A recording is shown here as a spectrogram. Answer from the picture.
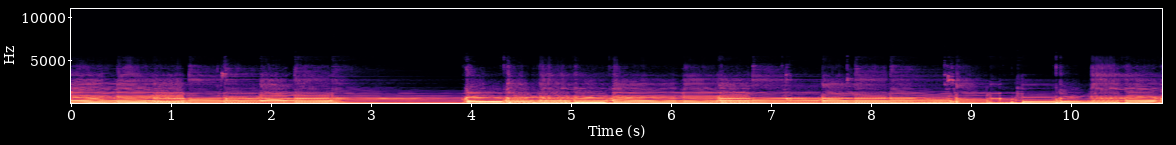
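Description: Rock music led by a distorted electric guitar playing held chords that change every half second or so. The sound thins briefly about three seconds in, and the full chords return about four seconds in.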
